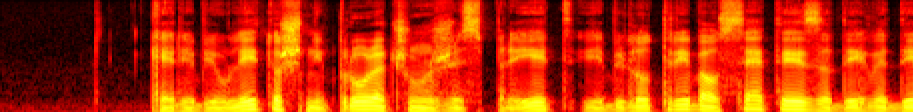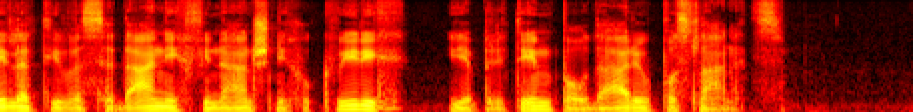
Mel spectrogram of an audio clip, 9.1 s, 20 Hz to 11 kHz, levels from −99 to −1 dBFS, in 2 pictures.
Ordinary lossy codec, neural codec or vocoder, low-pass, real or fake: none; vocoder, 22.05 kHz, 80 mel bands, Vocos; none; fake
